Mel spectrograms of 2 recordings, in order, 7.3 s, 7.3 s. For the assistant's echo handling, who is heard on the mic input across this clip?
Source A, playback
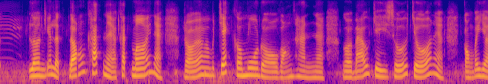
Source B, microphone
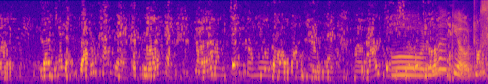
both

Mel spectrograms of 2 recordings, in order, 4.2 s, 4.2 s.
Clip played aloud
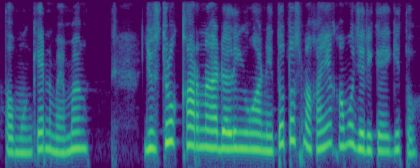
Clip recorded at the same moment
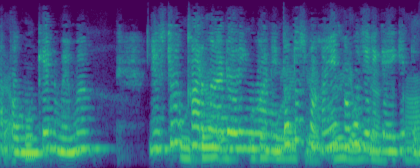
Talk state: both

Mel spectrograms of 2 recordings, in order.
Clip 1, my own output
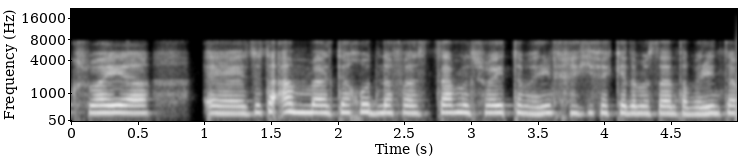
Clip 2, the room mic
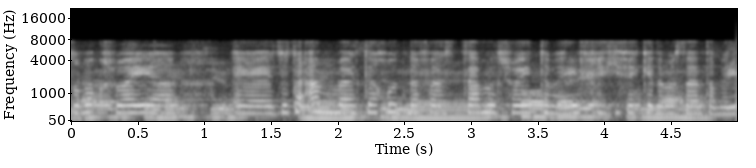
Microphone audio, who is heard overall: both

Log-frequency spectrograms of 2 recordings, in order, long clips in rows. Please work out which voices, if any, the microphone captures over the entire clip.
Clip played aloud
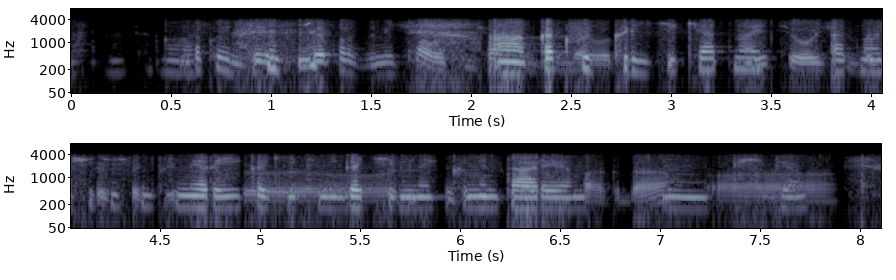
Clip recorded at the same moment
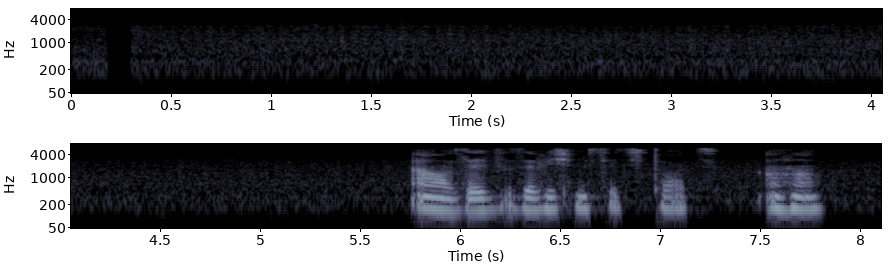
user only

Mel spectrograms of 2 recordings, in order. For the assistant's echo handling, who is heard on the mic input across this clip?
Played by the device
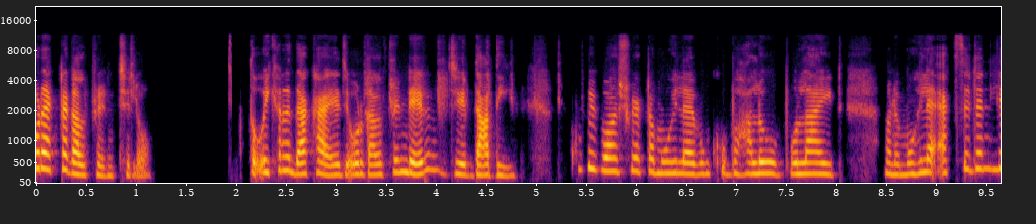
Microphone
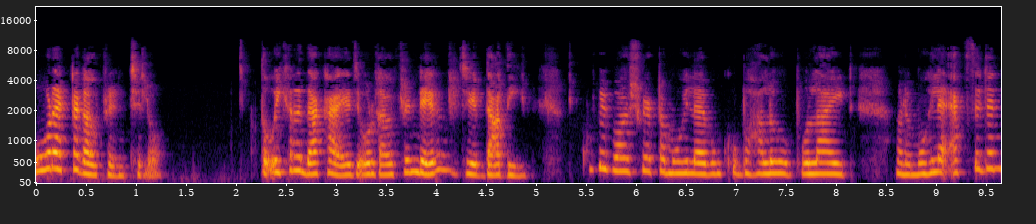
echo only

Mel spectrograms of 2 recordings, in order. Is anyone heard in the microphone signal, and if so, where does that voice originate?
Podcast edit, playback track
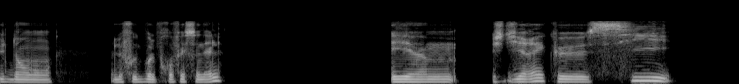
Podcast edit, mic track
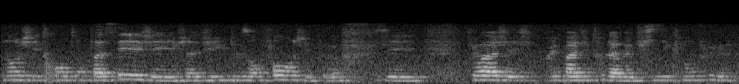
user only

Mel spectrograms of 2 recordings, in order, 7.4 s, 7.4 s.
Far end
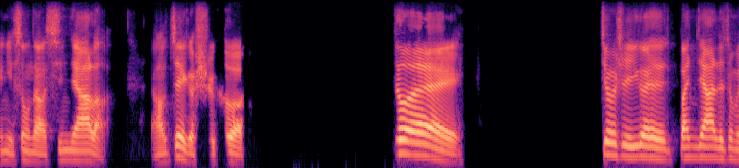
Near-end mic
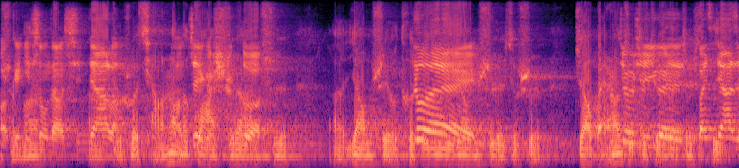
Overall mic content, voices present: both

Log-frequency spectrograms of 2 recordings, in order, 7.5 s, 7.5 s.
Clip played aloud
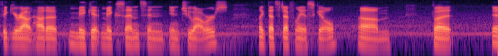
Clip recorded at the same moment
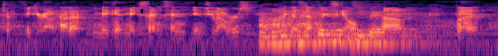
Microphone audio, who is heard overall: both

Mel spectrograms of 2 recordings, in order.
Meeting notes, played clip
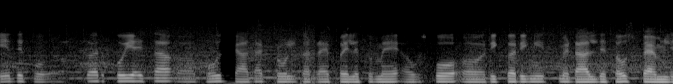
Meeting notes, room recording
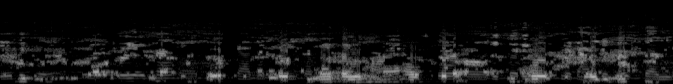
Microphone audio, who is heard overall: both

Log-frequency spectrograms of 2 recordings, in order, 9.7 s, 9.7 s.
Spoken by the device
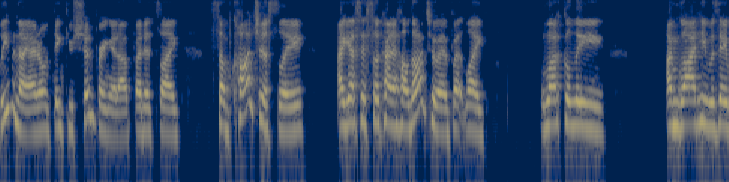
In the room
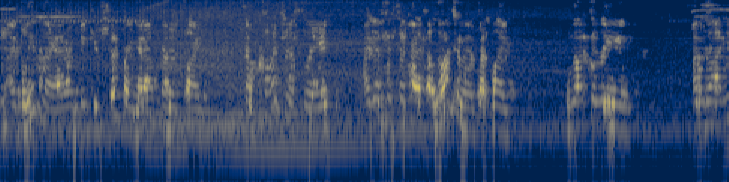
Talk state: echo only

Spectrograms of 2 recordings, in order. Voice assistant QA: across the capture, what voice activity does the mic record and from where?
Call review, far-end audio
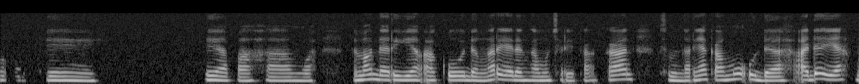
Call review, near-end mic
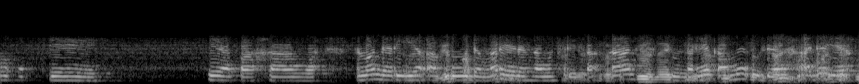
both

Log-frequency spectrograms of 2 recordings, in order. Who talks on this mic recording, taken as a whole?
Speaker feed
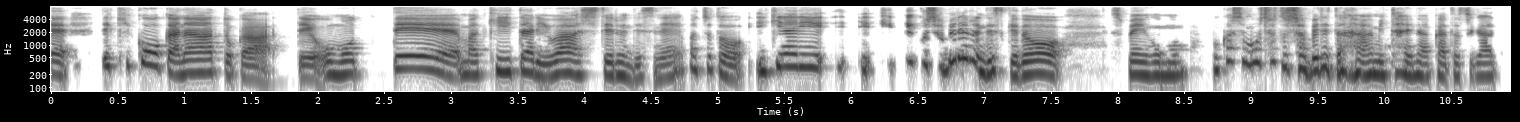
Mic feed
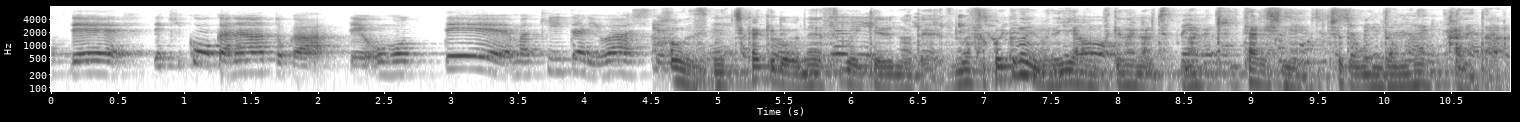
both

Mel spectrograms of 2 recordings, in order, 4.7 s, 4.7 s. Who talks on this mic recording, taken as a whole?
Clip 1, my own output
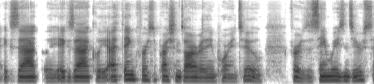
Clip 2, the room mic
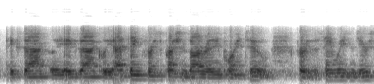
echo only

